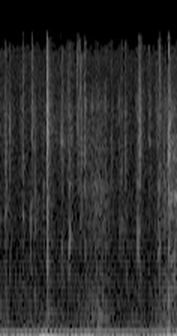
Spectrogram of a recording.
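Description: Computer keyboard typing: faint, irregular light key clicks as a line of code is edited.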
